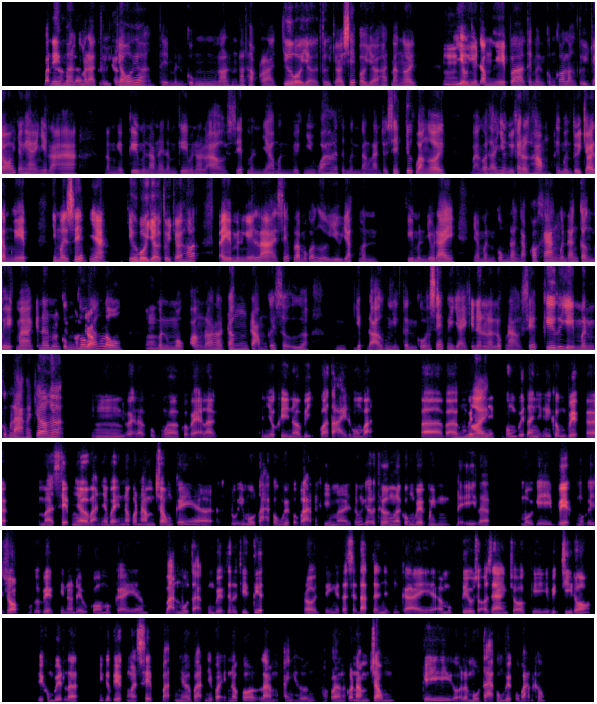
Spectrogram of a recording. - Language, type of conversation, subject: Vietnamese, advice, Làm thế nào để tôi học cách nói “không” và tránh nhận quá nhiều việc?
- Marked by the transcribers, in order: tapping; unintelligible speech; in English: "job"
